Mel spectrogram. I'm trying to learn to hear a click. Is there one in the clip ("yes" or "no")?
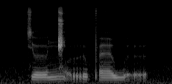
yes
